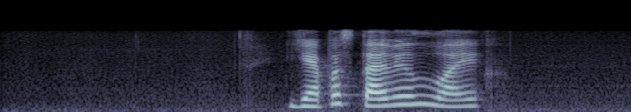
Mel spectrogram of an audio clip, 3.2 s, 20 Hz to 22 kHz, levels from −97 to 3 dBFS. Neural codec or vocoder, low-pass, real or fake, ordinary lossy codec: codec, 16 kHz, 0.8 kbps, ZipCodec; 7.2 kHz; fake; none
